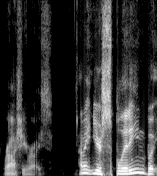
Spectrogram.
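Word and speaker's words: Rashee Rice: Or Rashi if you want to say his name correctly. Rashi Rice.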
